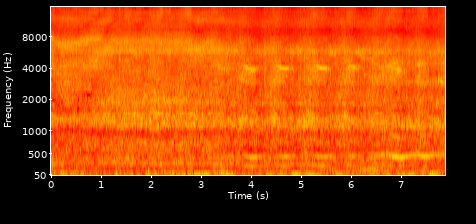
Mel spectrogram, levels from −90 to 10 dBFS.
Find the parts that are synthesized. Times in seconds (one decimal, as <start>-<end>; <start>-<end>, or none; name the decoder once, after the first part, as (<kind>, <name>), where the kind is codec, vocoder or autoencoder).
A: 0.9-2.3 (vocoder, BigVGAN v2); 3.3-3.8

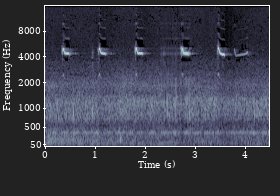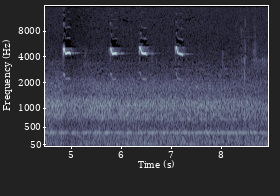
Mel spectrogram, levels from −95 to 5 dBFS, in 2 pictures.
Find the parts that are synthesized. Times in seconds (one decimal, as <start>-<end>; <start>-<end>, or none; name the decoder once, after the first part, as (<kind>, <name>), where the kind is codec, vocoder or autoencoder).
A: 2.3-2.9 (vocoder, BigVGAN v2)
